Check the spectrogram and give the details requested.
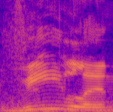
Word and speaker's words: Wieland: It is the Wieland Winternationals. Starts with a W, pronounced with a V, as we've got Garrett Alberson out front in this one.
